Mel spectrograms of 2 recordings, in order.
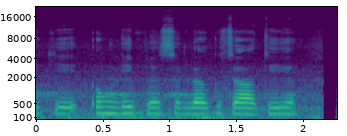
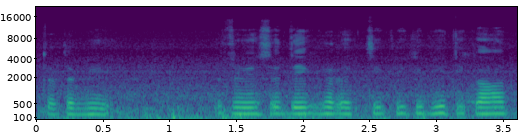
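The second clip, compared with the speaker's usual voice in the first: ordinary delivery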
